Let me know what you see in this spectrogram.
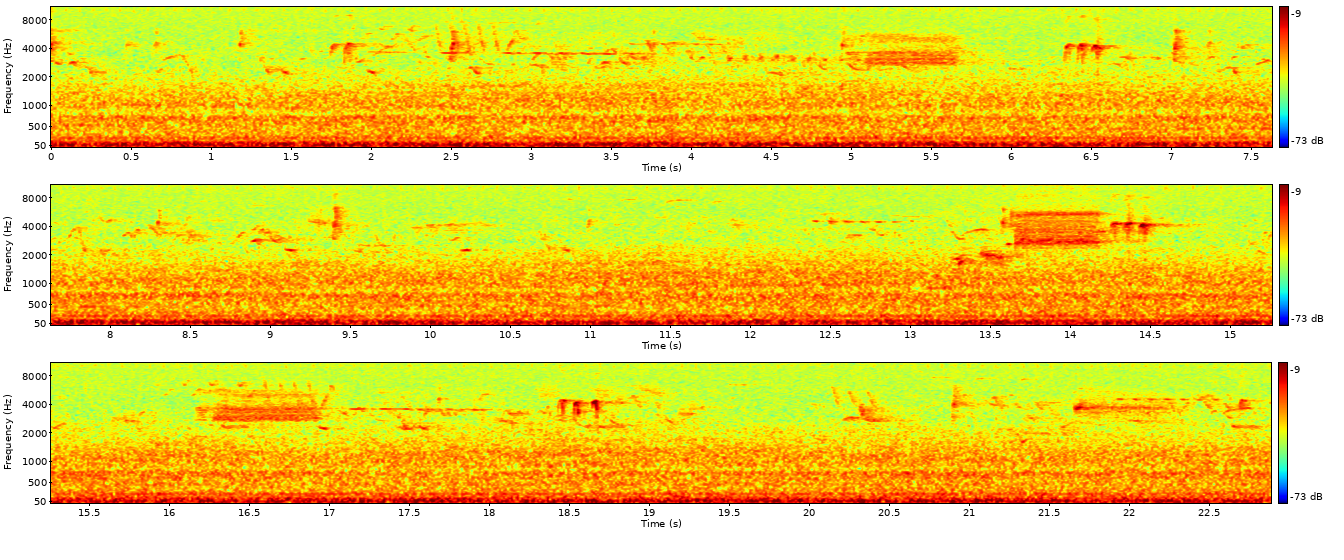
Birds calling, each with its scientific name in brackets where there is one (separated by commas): Yellow Warbler (Setophaga petechia), Baltimore Oriole (Icterus galbula), Red-winged Blackbird (Agelaius phoeniceus)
